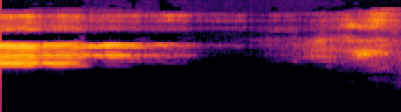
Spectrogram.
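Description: A shrill, steady synthesized tone from the house music mix fades out within the first second. After a short silence comes a brief faint whoosh just before the music returns.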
